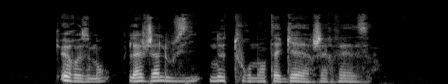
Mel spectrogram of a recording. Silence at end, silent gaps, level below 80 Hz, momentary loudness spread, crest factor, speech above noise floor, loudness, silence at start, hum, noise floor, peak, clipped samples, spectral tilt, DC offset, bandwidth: 0.8 s; none; -60 dBFS; 10 LU; 24 dB; 44 dB; -23 LUFS; 0.55 s; none; -67 dBFS; -2 dBFS; under 0.1%; -4 dB/octave; under 0.1%; 11.5 kHz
